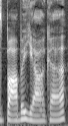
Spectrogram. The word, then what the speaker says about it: Baba Yaga: If you look up any pictures of Baba Yaga, and her name is spelled in that way, the way you say it, which is Baba Yaga, she is fucking flying around.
